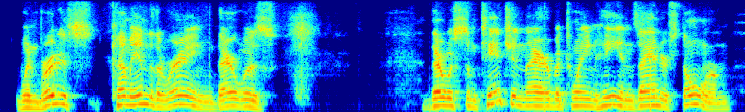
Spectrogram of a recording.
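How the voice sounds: A man speaks slowly with a fairly high pitch, ordinary pitch variation, and long, frequent pauses.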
